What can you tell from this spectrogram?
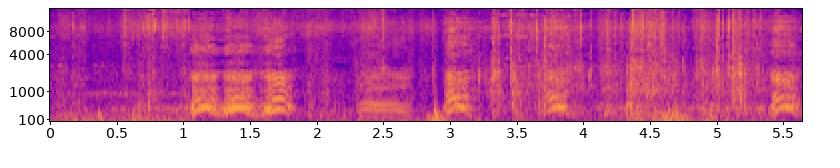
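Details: Deep, hoarse barks from Hançer, a purebred Kangal and son of Kurtboğan, filmed 26 April 2024. A cluster of three barks comes first, then single barks spaced about a second apart. Rustling and other noise can be heard around them.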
